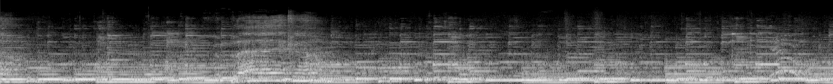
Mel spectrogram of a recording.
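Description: Live band music: a guitar being played over sustained low notes, with short sung lines about two and a half seconds in and again near the end.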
